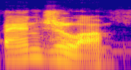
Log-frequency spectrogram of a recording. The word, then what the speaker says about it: Anxhela: have the correct name it's angela it's angela angela peristerium it's like just angela okay and angela's song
